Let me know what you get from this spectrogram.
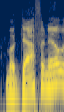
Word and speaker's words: modafinil: called modafinil.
